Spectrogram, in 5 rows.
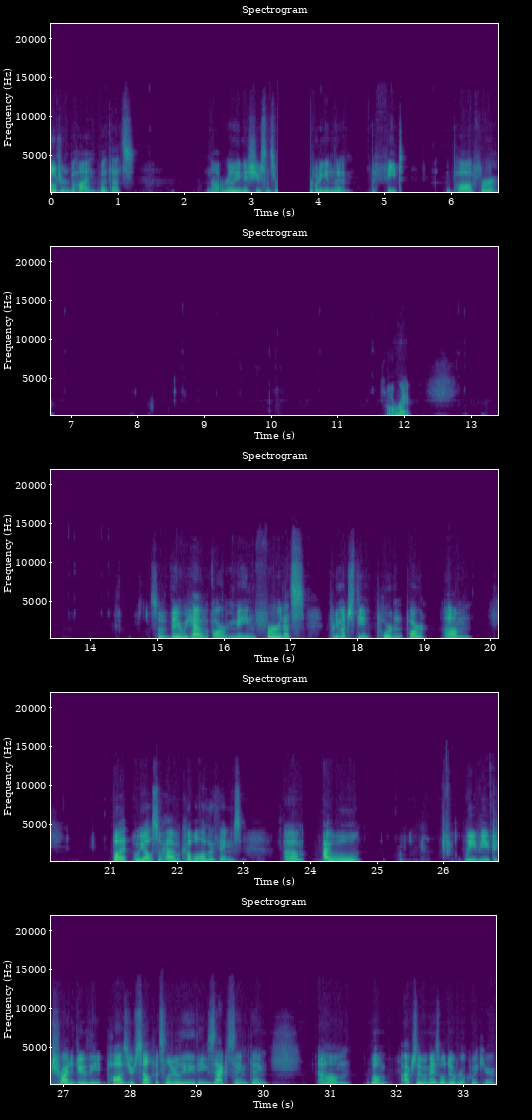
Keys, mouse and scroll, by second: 0.3-1.6 middle drag, 1.6-3.3 drag, 5.2 click, 7.4-8.7 drag, 9.2 click, 10.7-11.7 drag, 13.1-13.5 drag, 14.7-15.2 drag, 15.6 z, 19.2-19.7 middle drag, 25.9 KP_5, 31.5-33.4 middle drag.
